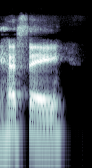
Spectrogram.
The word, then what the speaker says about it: Jefe: And so you can find me on, you can go to my website, which is Jefe Living, and Jefe is spelled J-E-F-E.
